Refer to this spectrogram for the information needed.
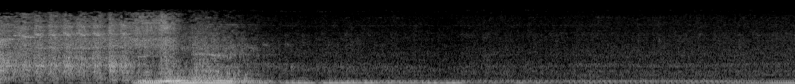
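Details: Engine just reinstalled with a lightened flywheel, first start: it cranks, catches fast, revs sharply, then drops to a steady, even idle. It starts and settles cleanly.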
